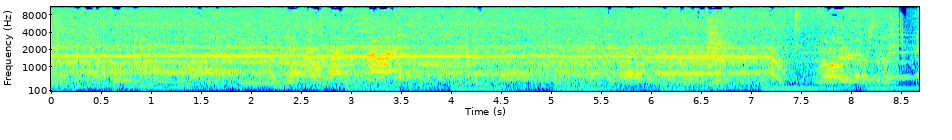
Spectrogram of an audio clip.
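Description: Small electric motor of a clap-controlled curtain mechanism running as it draws the curtain, a steady whine that stops about seven seconds in when the curtain reaches its position.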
